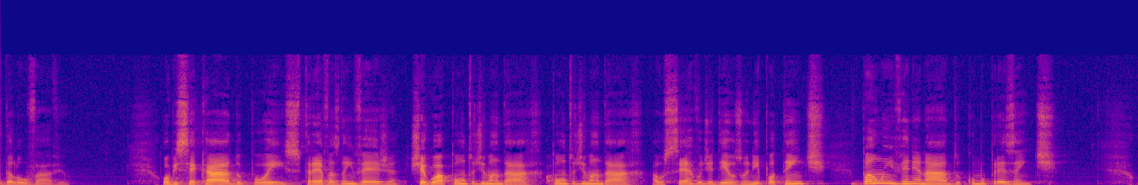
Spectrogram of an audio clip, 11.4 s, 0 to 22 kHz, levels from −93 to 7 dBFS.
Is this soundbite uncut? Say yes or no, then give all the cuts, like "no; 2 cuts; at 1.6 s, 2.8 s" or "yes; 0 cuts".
no; 4 cuts; at 3.0 s, 4.1 s, 5.5 s, 8.5 s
